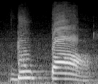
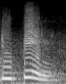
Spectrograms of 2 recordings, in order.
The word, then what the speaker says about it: Dupin: is a french name it should be pronounced as dupa not dupin okay peer to pins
